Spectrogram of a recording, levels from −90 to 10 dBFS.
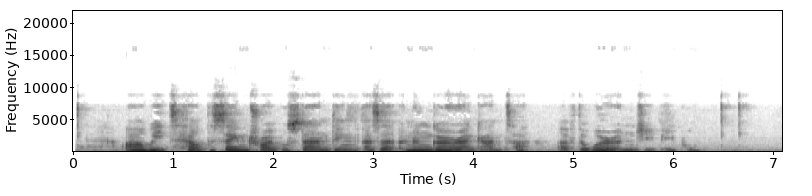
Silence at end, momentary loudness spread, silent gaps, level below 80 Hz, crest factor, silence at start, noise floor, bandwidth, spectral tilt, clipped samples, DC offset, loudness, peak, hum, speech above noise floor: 0.4 s; 17 LU; none; -42 dBFS; 16 dB; 0.05 s; -46 dBFS; 7.8 kHz; -6 dB/octave; under 0.1%; under 0.1%; -18 LUFS; -2 dBFS; none; 28 dB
